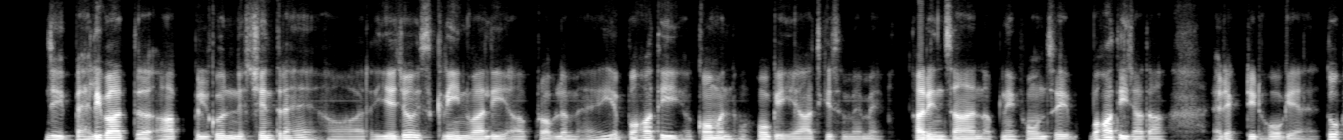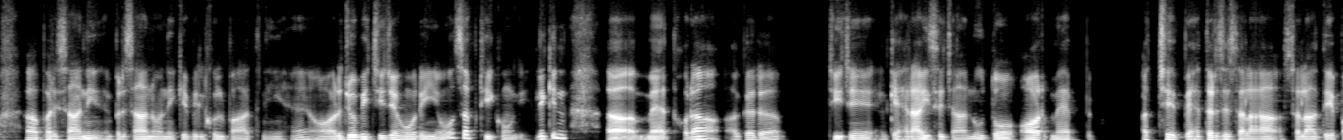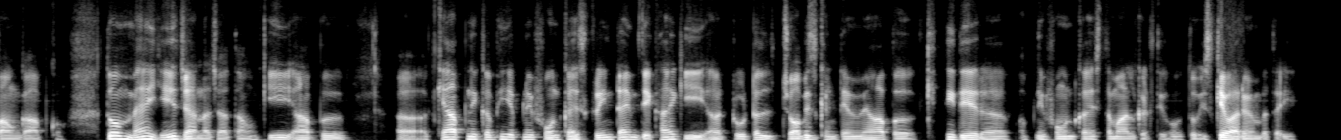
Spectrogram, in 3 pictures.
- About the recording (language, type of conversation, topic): Hindi, advice, स्क्रीन देर तक देखने के बाद नींद न आने की समस्या
- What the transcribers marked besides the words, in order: in English: "प्रॉब्लम"; in English: "कॉमन"; in English: "एडिक्टेड"; tapping; in English: "टोटल"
